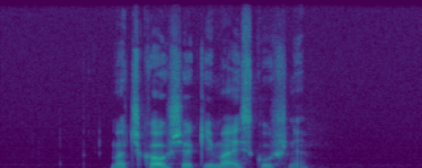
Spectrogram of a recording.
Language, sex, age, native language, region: Slovenian, male, 18-29, Slovenian, Central Slovenia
